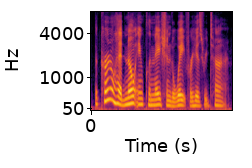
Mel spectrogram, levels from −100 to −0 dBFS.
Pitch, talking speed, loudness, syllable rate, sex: 175 Hz, 210 wpm, -19 LUFS, 6.1 syllables/s, female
